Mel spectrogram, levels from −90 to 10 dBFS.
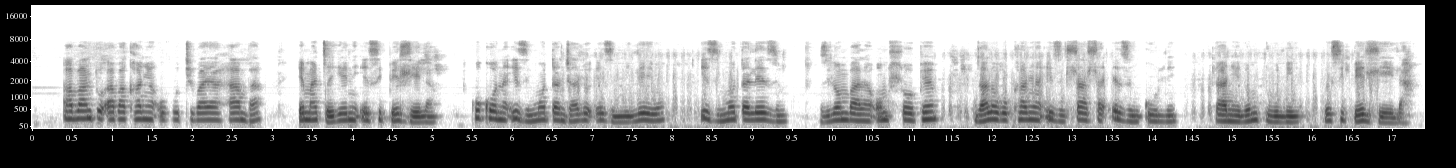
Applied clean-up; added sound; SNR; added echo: neural separator model SepFormer DNS4.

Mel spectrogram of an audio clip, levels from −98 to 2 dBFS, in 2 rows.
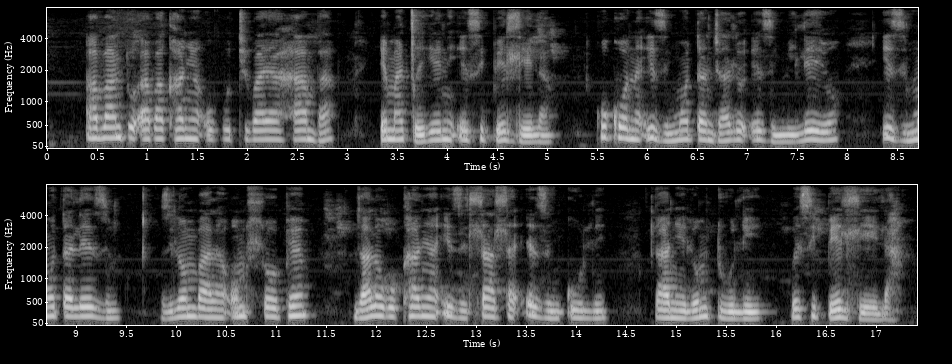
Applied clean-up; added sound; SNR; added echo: none; none; none; none.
